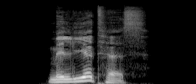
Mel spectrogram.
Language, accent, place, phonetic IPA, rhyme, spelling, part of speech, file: German, Germany, Berlin, [meˈliːɐ̯təs], -iːɐ̯təs, meliertes, adjective, De-meliertes.ogg
- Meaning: strong/mixed nominative/accusative neuter singular of meliert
